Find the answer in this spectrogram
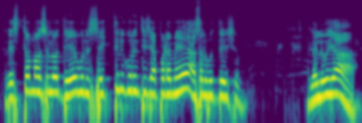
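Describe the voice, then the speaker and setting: Very high-voiced fervent male pastor. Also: moderate pace, dark tone, lo-fi sound. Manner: fervent, calls out to the congregation. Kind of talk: sermon.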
